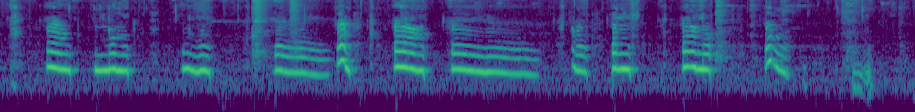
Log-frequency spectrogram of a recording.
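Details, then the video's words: Whining from Donut, a red toy poodle aged three, in the middle of her usual game: drawn-out nasal whines, several long and gently falling, others short and clipped, repeated in an irregular string with quiet pauses. "Donut and Her Whine"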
